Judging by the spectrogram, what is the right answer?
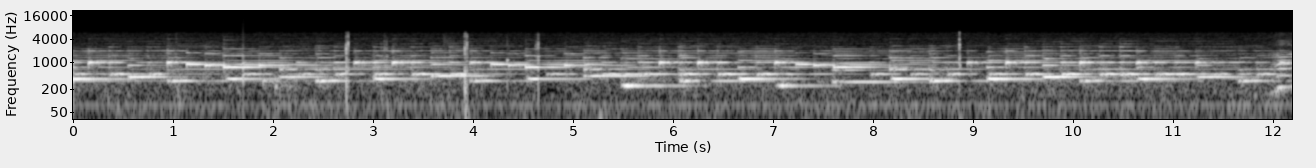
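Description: Piano accompaniment playing the introduction to a show-tune duet: a flowing pattern of broken chords, with lower bass notes joining about halfway through.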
